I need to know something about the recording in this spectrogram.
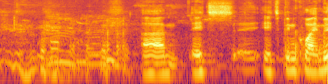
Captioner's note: audience laughter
